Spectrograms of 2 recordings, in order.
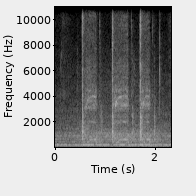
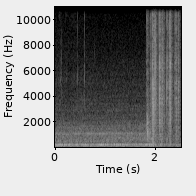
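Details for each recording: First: Millermatic 135 MIG welder with a trigger/wiring failure: wire feed motor whirring in short bursts that cut out unpredictably under a steady hum, not responding to wire speed or voltage changes; intermittent wire feed. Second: Millermatic 135 MIG welder after repairing its trigger wiring failure, power turned down: low steady hum then crisp crackling bursts as the arc strikes and holds; normal MIG welding arc.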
